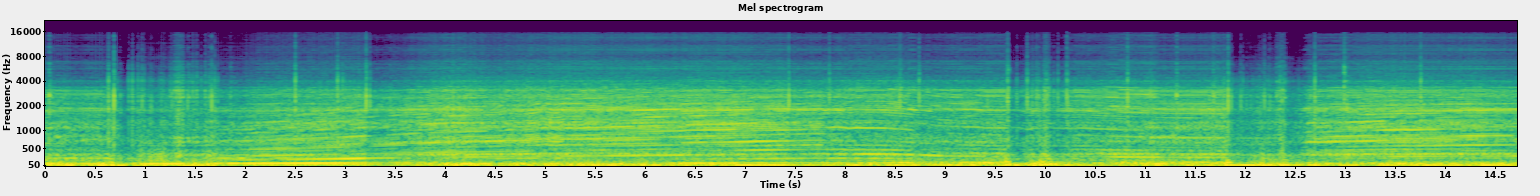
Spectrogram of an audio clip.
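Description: Race car engine under hard throttle, its pitch climbing and falling through the gears, with brief breaks in the sound at the gear changes.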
